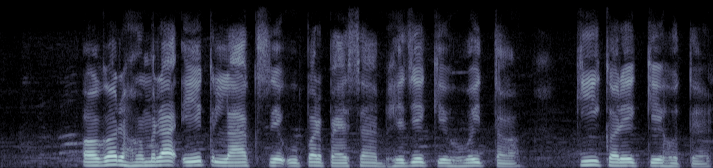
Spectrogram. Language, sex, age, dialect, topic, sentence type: Magahi, male, 25-30, Western, banking, question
